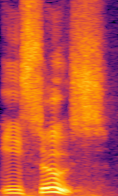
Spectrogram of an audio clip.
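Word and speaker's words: Ἰησοῦς: You know, if you were to pronounce the Greek word for Jesus, it would be Isus.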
